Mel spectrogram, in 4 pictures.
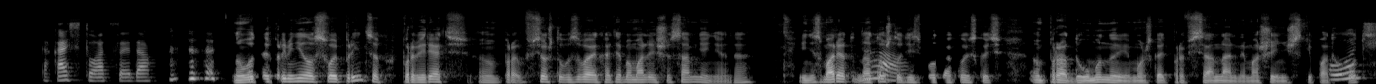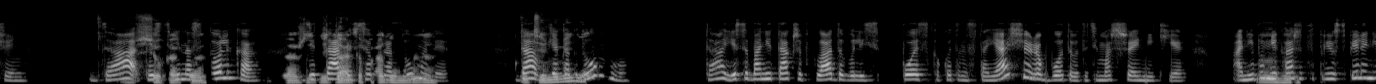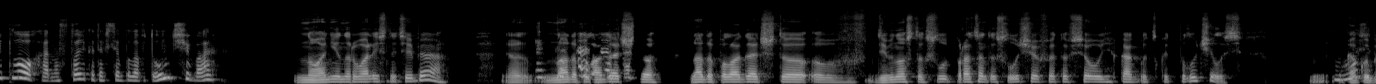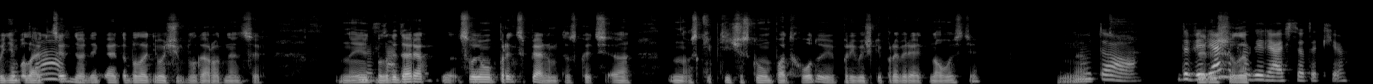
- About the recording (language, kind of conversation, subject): Russian, podcast, Как ты проверяешь новости в интернете и где ищешь правду?
- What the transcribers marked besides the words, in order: laugh; laugh; unintelligible speech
